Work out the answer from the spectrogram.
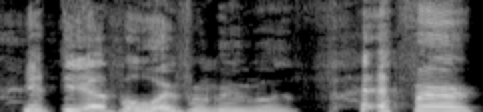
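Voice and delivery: high, hammed-up mock yell; angry warning. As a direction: imitate a rattled man ordering someone back. Retold guy warning him off.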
